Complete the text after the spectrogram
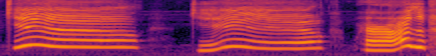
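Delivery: high, soft, drawn-out hunting call; playful falsetto call; sing-song calling. Pretend. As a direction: coo the name high to lure out a hider. Sing-song calling for hiding player.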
